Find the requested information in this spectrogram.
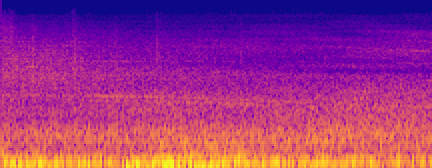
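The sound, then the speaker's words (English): A loud, steady roar of an airplane engine as a plane lands in Washington, D.C., with a deep rumble that holds constant throughout and no voices. “Then their attentions were quickly diverted elsewhere to another flight landing in Washington, D.C.”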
